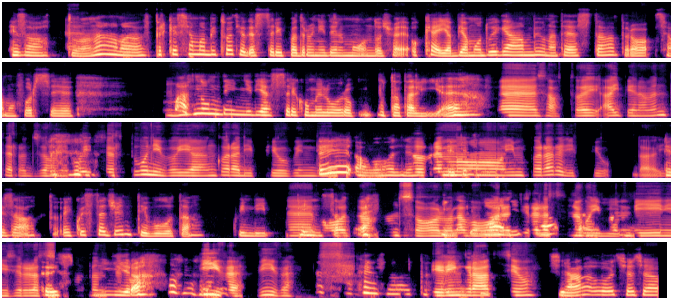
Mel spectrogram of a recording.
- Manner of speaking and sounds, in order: distorted speech; other background noise; tapping; chuckle; static; drawn out: "Esatto"; chuckle; laughing while speaking: "te"; chuckle; laughing while speaking: "Esatto"; chuckle
- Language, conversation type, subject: Italian, unstructured, Quale legame tra esseri umani e animali ti sorprende di più?
- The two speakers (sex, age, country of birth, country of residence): female, 25-29, Italy, Italy; female, 35-39, Italy, Italy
